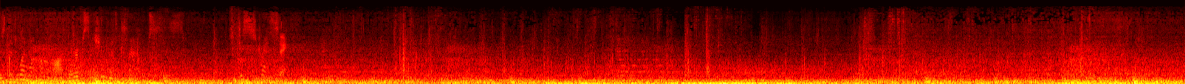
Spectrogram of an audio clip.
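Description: Armoured footsteps clank on a stone and metal floor.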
